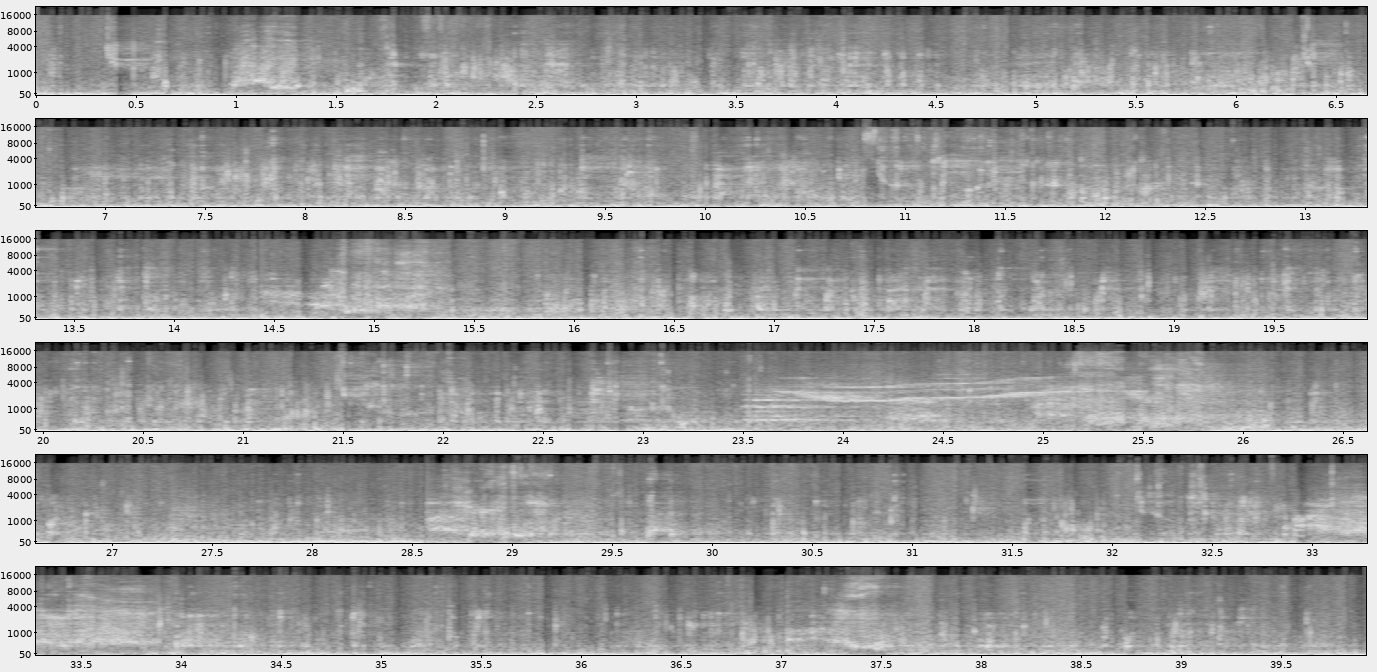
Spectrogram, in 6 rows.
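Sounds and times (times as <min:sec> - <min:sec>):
wet mouth sounds: 0:00.0 - 0:39.9
close chewing clicks and smacks: 0:00.1 - 0:14.4, 0:15.8 - 0:23.4, 0:29.1 - 0:33.2, 0:33.9 - 0:39.8.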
